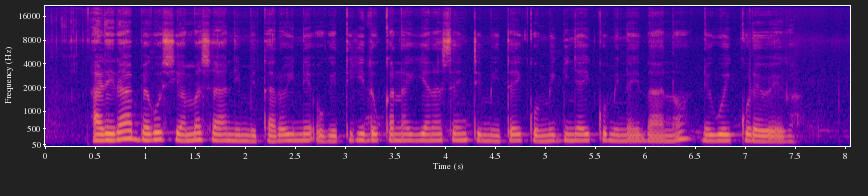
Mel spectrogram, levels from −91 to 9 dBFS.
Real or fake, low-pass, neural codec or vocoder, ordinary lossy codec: real; none; none; none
